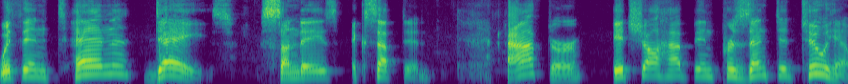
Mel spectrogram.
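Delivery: slow, deliberate reading. Reading a constitutional clause aloud and explaining it: reading slowly. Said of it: "I'm going to read it slowly".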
